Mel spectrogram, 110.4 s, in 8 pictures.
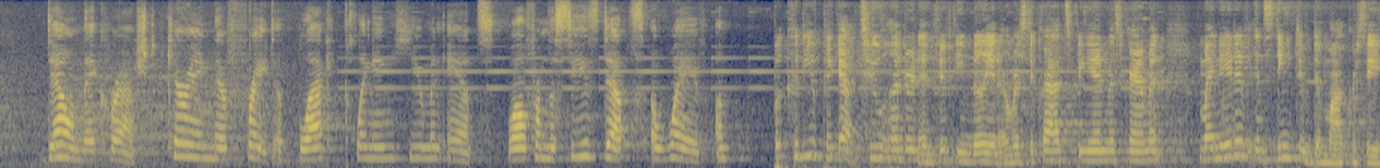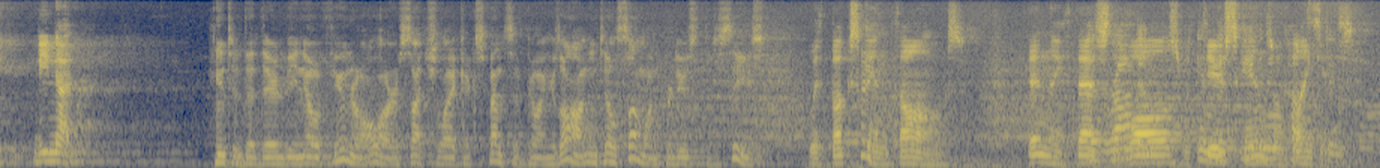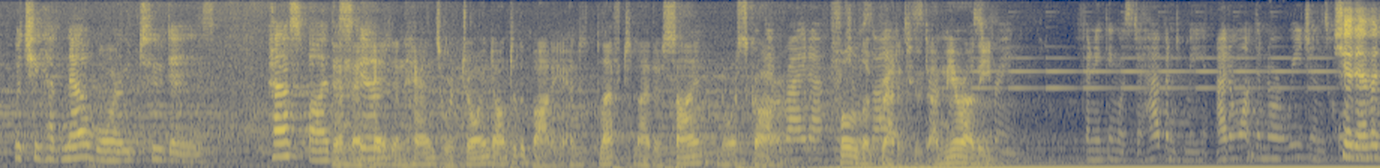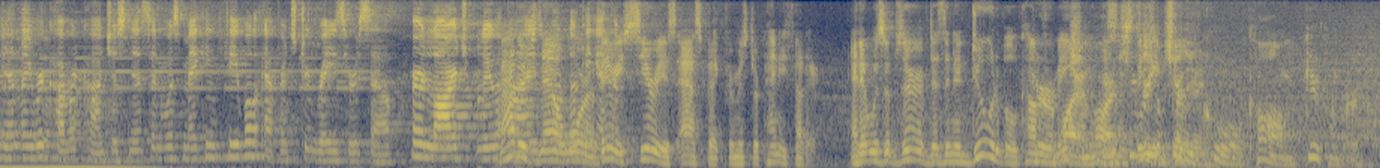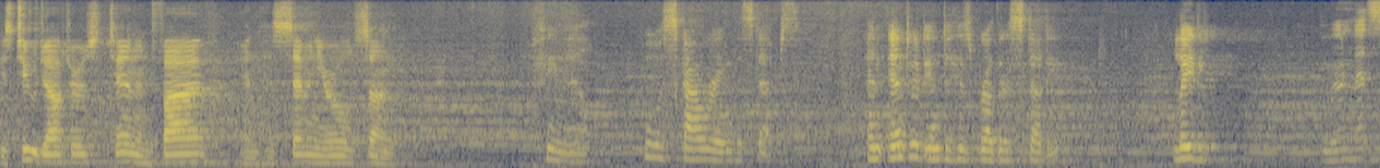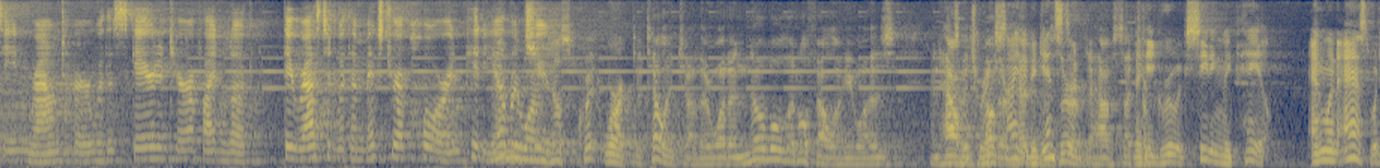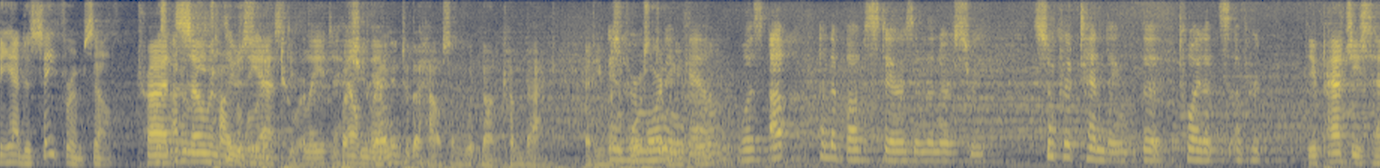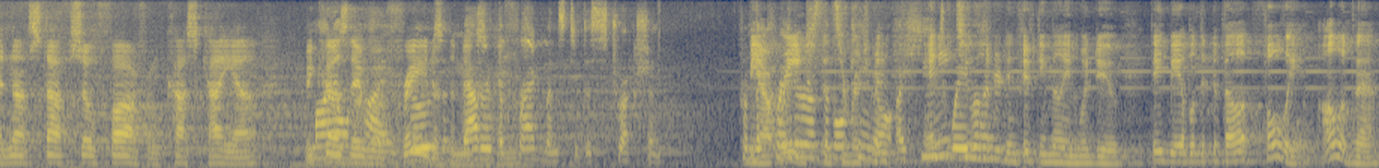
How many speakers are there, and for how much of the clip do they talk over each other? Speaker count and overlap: nine, about 22%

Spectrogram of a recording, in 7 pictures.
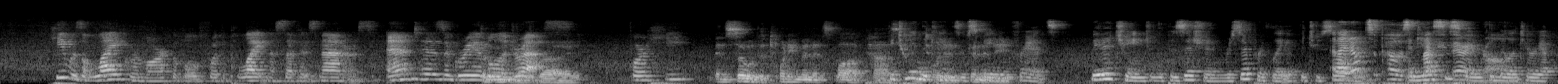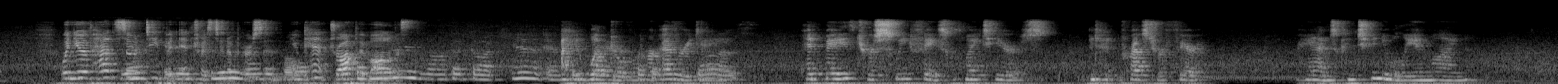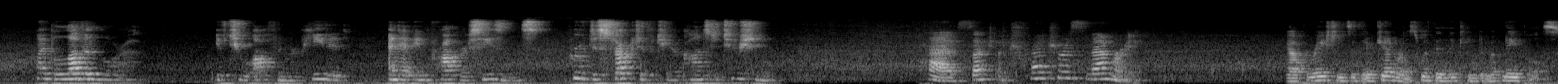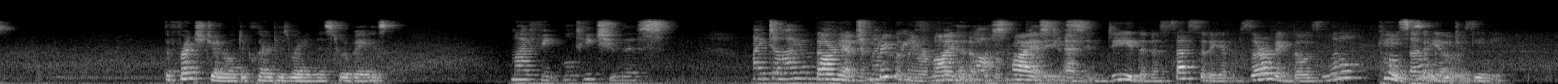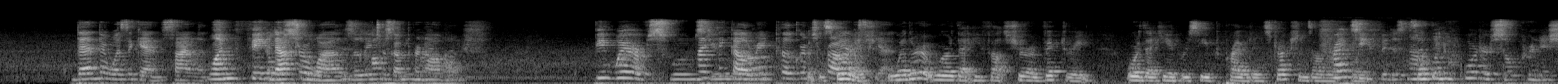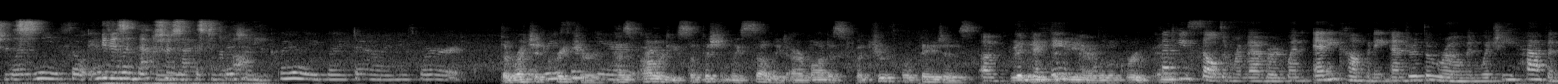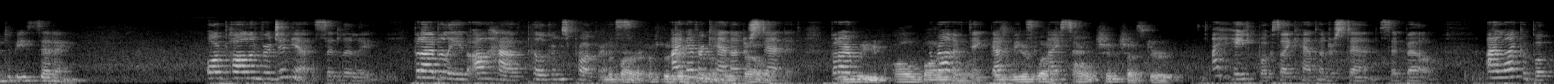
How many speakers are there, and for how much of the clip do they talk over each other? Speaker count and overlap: six, about 30%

